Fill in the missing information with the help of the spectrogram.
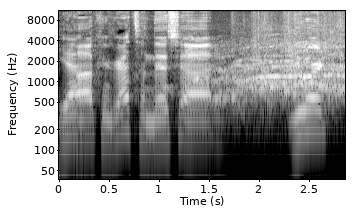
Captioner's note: cheers and applause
